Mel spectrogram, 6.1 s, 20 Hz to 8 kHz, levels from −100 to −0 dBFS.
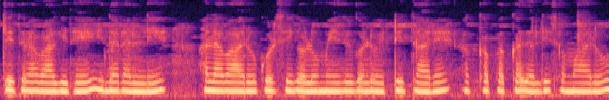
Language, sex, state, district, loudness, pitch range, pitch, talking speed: Kannada, female, Karnataka, Raichur, -13 LUFS, 210-225 Hz, 215 Hz, 100 wpm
